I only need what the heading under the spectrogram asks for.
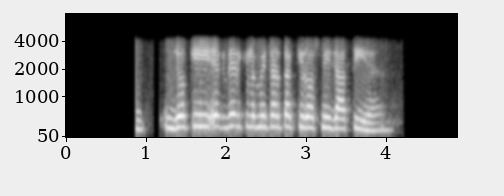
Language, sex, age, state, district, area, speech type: Hindi, female, 30-45, Bihar, Madhepura, rural, conversation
